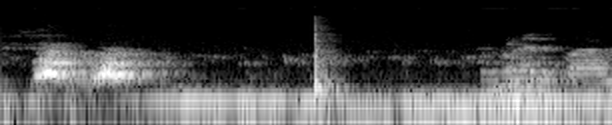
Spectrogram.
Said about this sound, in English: I'm used to babies crying in church, not dogs barking in church.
